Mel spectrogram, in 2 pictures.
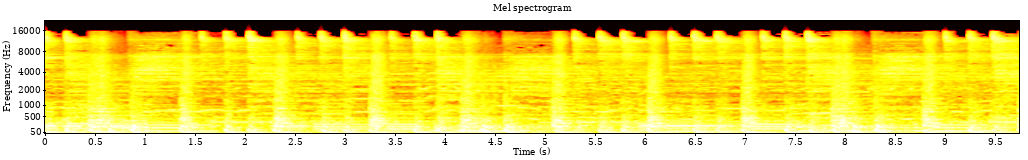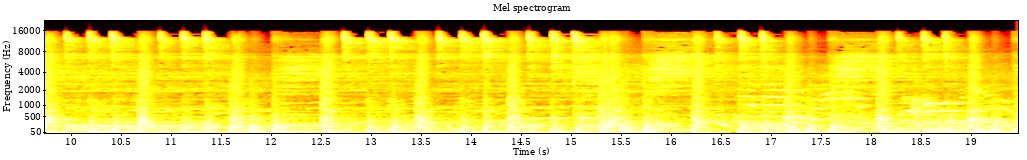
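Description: A rock band playing live at a rehearsal: a drum kit keeping a steady beat under an electric guitar in an instrumental passage.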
